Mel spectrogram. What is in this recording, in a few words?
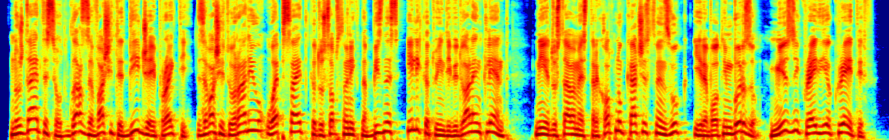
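Bulgarian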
